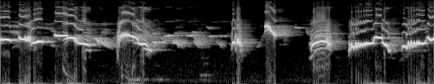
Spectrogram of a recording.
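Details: Oriental magpie-robin singing loudly in the ngeplong manner to provoke rivals: fluty rising and falling whistles alternating with rasping, buzzy bursts, all in quick succession.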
